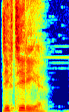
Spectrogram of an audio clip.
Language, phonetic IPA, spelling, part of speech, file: Russian, [dʲɪftʲɪˈrʲijə], дифтерия, noun, Ru-дифтерия.ogg
- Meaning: diphtheria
